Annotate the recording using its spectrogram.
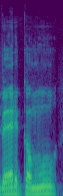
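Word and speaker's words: Camus: yeah yeah uh so Albert kamu says H kamu which is the correct pronunciation the French French guy yeah he said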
